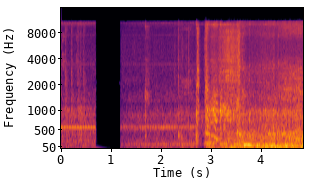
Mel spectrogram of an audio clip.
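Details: 1965 Ford Mustang GT with newly installed distributor/coil kill switch hidden as fog light switch, switch on: starter churns briefly, catches at once, steady even idle; clean healthy start.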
